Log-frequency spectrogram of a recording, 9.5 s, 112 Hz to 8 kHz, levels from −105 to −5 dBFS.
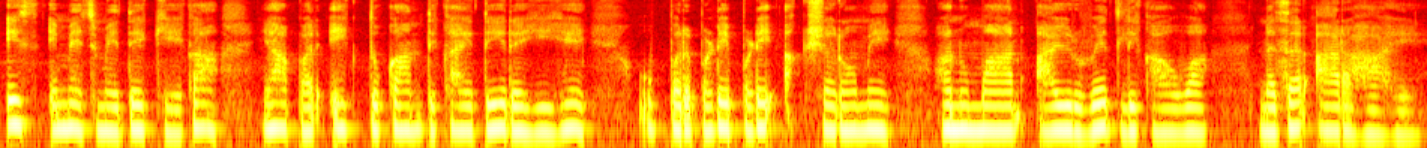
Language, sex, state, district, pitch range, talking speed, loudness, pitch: Hindi, female, Rajasthan, Jaipur, 185-200 Hz, 160 wpm, -18 LUFS, 190 Hz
